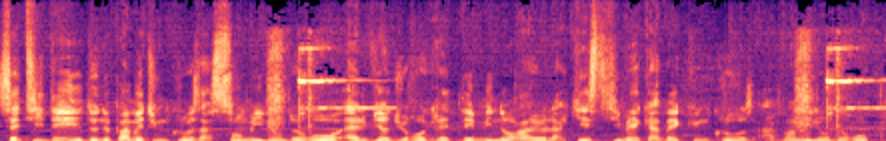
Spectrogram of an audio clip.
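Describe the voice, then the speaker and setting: Music plays in the background as a man talks at a fairly quick pace with hardly any pauses. His voice is medium in pitch, with lively intonation. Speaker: football YouTuber. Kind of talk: football documentary narration. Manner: animated.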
